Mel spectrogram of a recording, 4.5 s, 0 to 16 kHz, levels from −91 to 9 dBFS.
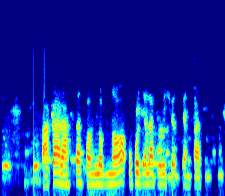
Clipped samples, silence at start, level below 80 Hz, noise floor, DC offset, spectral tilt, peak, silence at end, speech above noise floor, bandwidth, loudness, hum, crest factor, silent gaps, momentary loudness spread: under 0.1%; 0.05 s; -62 dBFS; -41 dBFS; under 0.1%; -11 dB/octave; -2 dBFS; 0.05 s; 25 dB; 3.3 kHz; -17 LUFS; none; 16 dB; none; 13 LU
